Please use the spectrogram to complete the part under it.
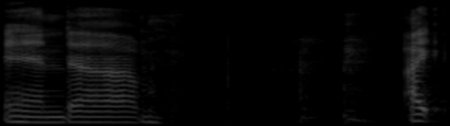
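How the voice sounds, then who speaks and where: A woman podcast host chatting casually with a guest, asking questions in an informal, halting way. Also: rumbling low, little pitch movement, clean tone. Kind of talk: casual interview chat.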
